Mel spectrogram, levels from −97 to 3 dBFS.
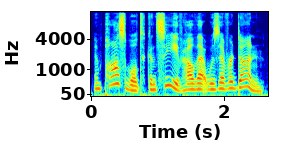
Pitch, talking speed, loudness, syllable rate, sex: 200 Hz, 180 wpm, -18 LUFS, 5.6 syllables/s, female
